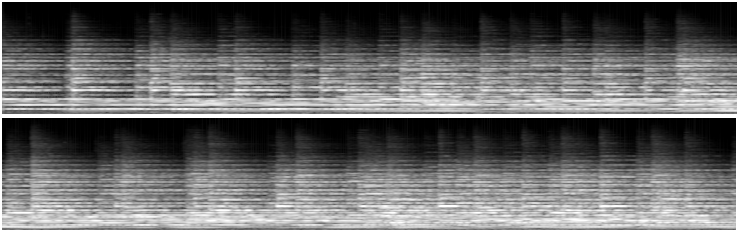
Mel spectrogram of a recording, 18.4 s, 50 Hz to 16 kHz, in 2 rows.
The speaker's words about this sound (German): Es ist 12 Uhr. Das Mittagsläuten kommt heute von der Pfarrkirche St. Bartholomäus im unterfränkischen Volkach.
